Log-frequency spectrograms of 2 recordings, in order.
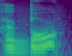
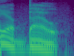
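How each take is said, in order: First: The vowel sounds like the one in 'boot'. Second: The vowel sounds like the one in 'bout'. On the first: This is how the world thinks Canadians talk. "the whole world thinks Canadians say Aboot" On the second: Most Canadians do not say it this way. "They don't say about"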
